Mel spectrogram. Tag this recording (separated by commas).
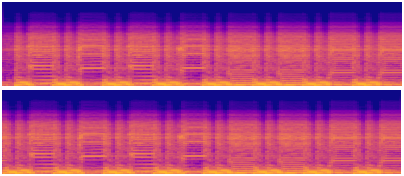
Music, Guitar, Musical instrument, Electric guitar, Plucked string instrument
